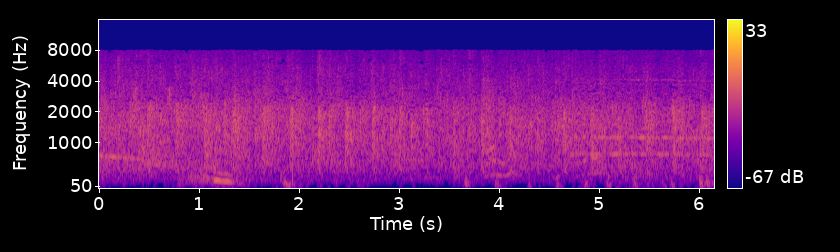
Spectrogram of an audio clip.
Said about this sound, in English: I would like all of you who are in Holland to stand up, please. Now. A zbytek jim zatleská. And the rest applaud.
